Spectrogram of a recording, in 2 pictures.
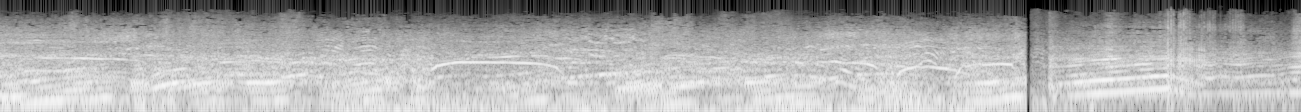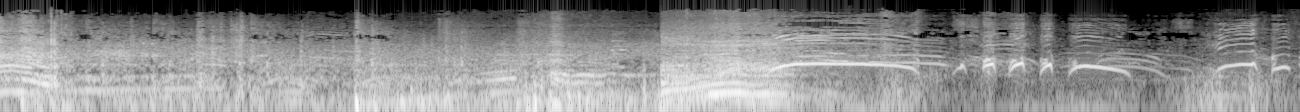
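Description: Car tyres screech and squeal in long bursts.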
